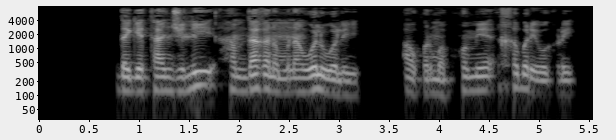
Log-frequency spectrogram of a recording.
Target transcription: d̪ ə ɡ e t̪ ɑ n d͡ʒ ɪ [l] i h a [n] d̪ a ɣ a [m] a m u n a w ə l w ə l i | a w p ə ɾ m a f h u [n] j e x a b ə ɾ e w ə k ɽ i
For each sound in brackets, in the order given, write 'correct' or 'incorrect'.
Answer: correct, incorrect: m, incorrect: n, incorrect: m

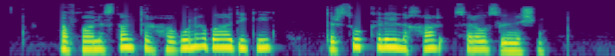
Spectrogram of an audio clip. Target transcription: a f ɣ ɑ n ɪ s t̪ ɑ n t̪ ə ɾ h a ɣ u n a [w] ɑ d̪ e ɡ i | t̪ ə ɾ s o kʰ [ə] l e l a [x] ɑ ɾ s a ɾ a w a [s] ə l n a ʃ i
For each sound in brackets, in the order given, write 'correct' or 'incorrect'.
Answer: incorrect: b, correct, correct, correct

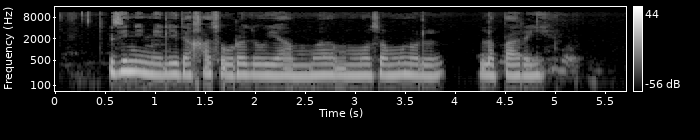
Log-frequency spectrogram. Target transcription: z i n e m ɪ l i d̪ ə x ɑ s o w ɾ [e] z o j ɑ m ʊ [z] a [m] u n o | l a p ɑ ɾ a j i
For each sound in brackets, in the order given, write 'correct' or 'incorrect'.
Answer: incorrect: a, correct, correct

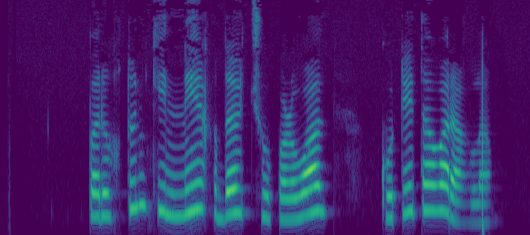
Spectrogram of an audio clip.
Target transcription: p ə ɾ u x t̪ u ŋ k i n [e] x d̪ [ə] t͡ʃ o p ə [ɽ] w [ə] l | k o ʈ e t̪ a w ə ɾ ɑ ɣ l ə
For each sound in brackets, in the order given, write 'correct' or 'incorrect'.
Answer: correct, correct, correct, incorrect: ɑ

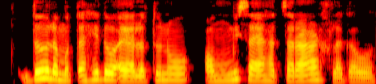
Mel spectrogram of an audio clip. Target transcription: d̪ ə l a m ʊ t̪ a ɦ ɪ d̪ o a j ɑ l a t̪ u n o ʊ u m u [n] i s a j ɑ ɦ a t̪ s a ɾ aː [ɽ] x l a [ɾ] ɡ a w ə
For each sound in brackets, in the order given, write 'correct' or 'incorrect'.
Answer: incorrect: m, correct, incorrect: none

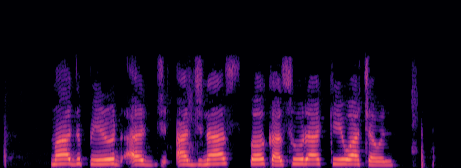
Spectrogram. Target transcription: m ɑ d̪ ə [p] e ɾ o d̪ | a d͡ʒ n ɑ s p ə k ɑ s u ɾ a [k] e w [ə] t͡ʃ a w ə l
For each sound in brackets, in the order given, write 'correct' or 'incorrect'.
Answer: correct, correct, incorrect: ɑ

